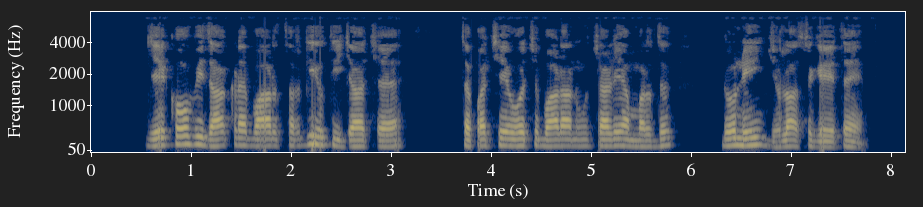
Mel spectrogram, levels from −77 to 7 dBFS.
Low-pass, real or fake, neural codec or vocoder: 7.2 kHz; real; none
